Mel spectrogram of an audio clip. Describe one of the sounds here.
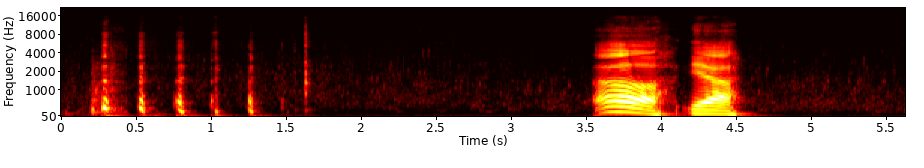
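A middle-aged man speaks with animation, close to a microphone.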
